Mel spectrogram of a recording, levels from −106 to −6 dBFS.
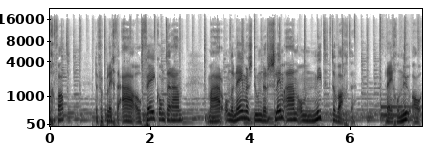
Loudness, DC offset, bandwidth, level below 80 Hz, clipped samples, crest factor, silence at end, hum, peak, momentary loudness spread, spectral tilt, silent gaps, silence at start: -18 LUFS; under 0.1%; 17.5 kHz; -40 dBFS; under 0.1%; 16 dB; 0 s; none; 0 dBFS; 17 LU; -6.5 dB/octave; none; 0 s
